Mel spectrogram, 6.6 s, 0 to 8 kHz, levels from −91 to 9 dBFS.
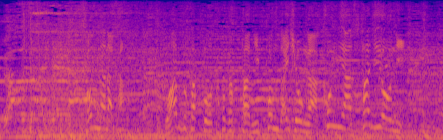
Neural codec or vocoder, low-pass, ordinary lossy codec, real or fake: none; none; none; real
